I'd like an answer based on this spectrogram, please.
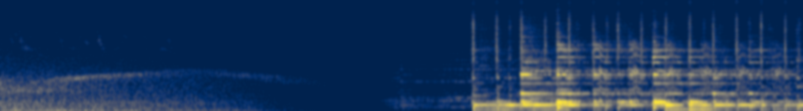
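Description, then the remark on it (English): Ambulance sirens wail over loud street rumble in front of Bellevue, one ambulance after another headed for the ER, fading as they drop in pitch while passing, then cut to silence before music begins. “While I was doing my interviews in front of Bellevue, I stood in that little concrete park and looked across the street, and I could see the tent in front of Bellevue, and one ambulance after another going by, headed for the ER.”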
